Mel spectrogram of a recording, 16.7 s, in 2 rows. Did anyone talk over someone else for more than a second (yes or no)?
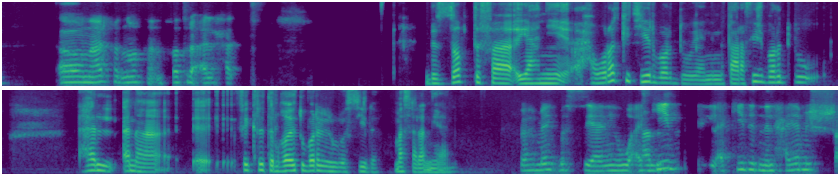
no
